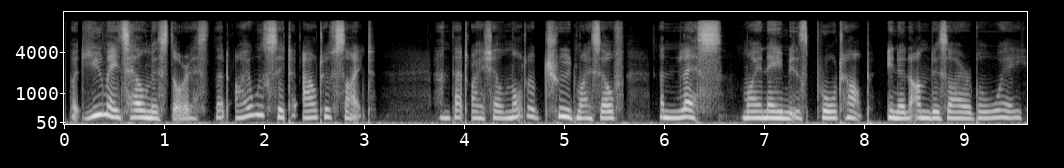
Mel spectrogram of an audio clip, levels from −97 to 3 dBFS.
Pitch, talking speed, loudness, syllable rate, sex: 220 Hz, 185 wpm, -21 LUFS, 4.9 syllables/s, female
